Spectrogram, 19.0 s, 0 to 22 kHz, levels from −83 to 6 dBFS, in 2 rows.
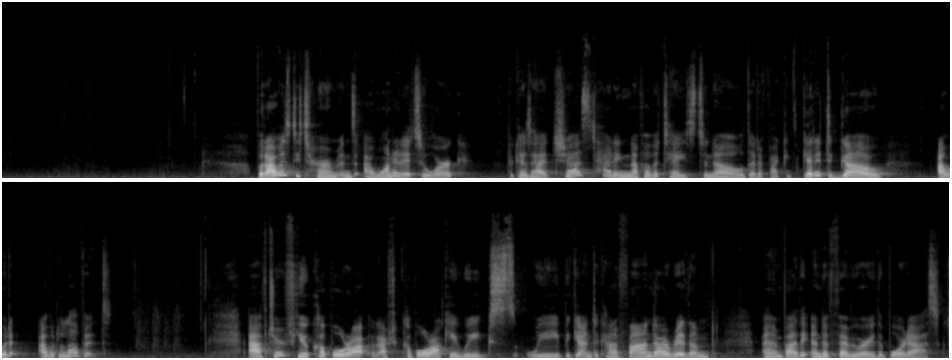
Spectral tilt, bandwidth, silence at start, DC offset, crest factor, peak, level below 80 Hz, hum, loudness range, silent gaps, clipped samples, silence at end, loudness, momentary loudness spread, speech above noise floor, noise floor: -4 dB/octave; 17.5 kHz; 2.4 s; under 0.1%; 22 dB; -6 dBFS; -70 dBFS; none; 4 LU; none; under 0.1%; 0.1 s; -28 LUFS; 11 LU; 33 dB; -61 dBFS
